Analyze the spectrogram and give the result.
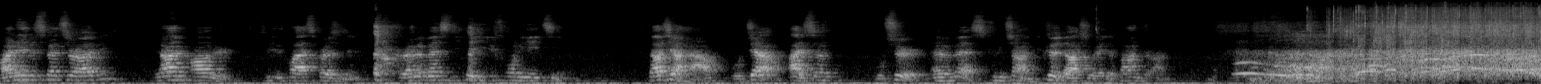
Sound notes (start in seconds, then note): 6.6 speaks in Mandarin; 13.0 applauding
